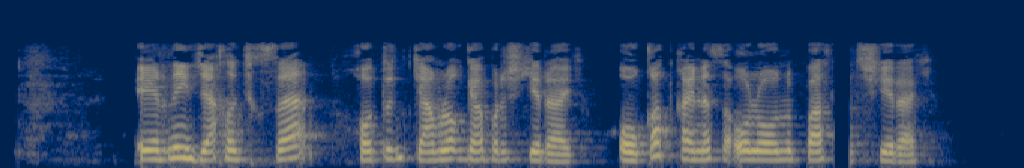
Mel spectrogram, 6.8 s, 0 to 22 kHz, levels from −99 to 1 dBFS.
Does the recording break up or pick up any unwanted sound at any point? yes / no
yes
